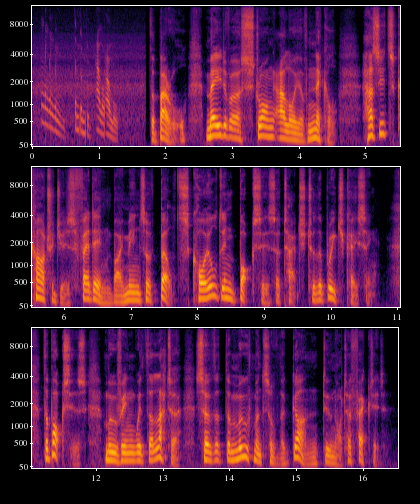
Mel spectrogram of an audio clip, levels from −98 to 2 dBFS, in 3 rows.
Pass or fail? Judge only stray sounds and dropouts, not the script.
fail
